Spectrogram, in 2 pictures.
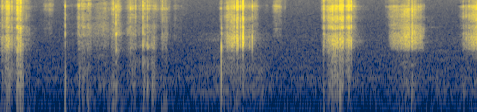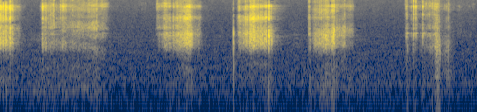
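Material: Salt.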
